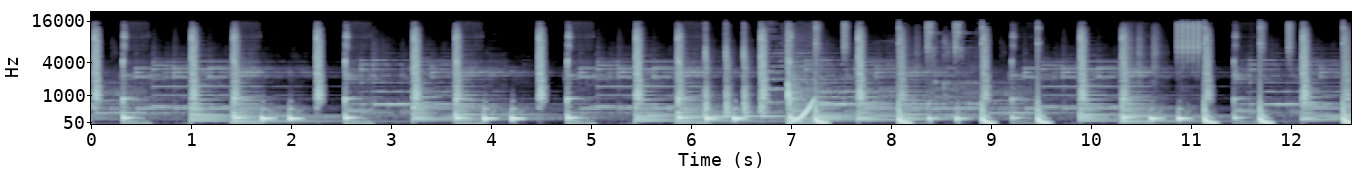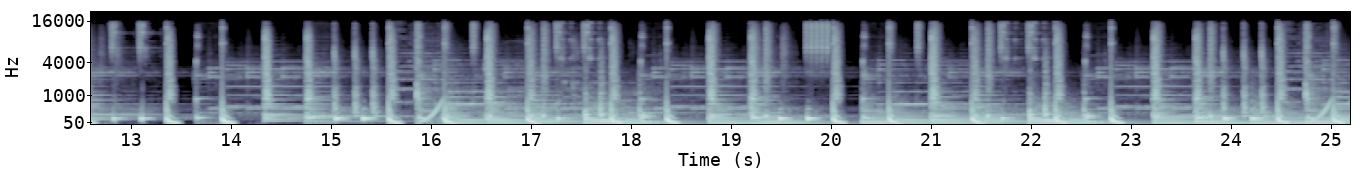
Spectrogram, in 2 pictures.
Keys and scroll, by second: 1.0 ctrl+d, 19.1 ctrl+t.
